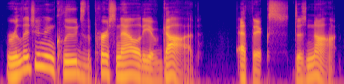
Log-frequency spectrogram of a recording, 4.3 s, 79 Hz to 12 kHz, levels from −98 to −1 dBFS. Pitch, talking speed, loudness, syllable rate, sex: 120 Hz, 125 wpm, -20 LUFS, 5.0 syllables/s, male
